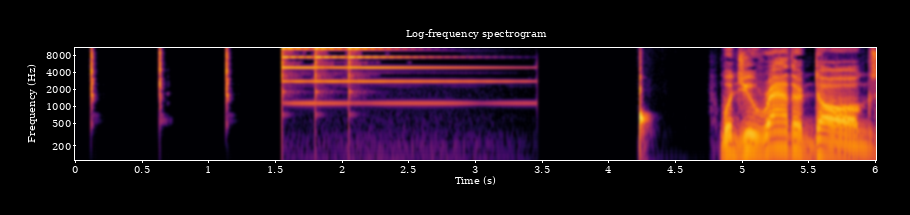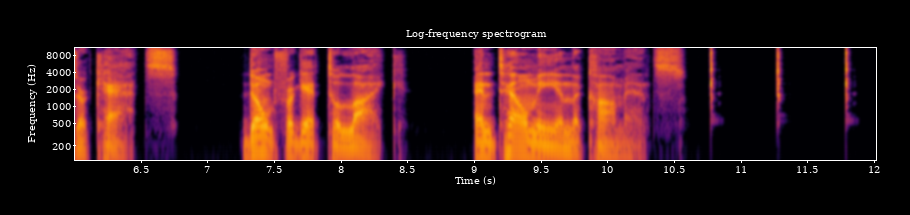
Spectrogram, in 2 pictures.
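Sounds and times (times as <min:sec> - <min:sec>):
ringing bell sound effect: 0:01.6 - 0:03.5.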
